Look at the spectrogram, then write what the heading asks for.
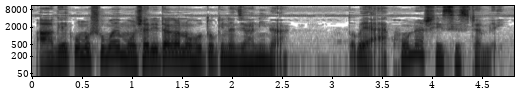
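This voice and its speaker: A man narrating a first-person horror story in an expressive, theatrical way, with musing asides and exclamations. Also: on the high side, normal speed, slightly rough. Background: background music.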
